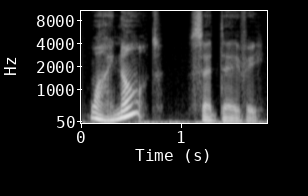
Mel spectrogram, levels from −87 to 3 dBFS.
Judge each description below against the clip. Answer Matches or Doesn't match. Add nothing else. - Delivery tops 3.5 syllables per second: Doesn't match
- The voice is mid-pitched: Doesn't match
